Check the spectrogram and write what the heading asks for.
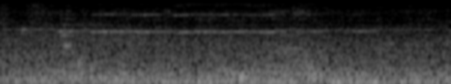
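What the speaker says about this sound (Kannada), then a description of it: "ಟ್ರೈನ್ ಡಿಸ್ಟರ್ಬೆನ್ಸ್ ಜಾಸ್ತಿ ಇದೆ" Steady, loud rumble of a passing train fills the whole stretch, with faint high wheel squeal tones riding over the continuous low roar, close by and without pause.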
